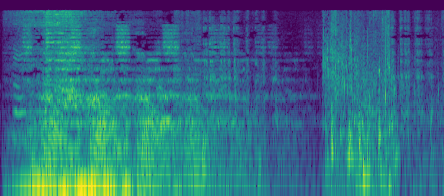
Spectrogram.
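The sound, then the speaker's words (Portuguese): Water pours steadily into a glass, a continuous gurgling trickle that gradually softens, falls briefly quiet, then returns in a second, brighter splashing burst. “Depois de todos beberem água com açúcar, voltaram.”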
